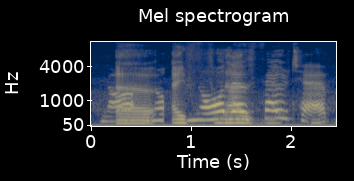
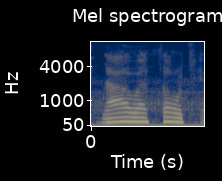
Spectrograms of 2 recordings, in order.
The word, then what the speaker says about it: Nyarlathotep: worshipping I was gonna say a deity, but more of a figurehead of Nyarlathotep, I think is how it's pronounced. Nyarlathotep. Nyarlathotep.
